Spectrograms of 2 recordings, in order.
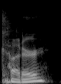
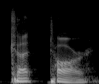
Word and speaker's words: Qatar: say it Qatar and some people say it cutter it's the first half of cutter in the second half of Qatar cut tar Qatar yeah yeah it's actually a mixture of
